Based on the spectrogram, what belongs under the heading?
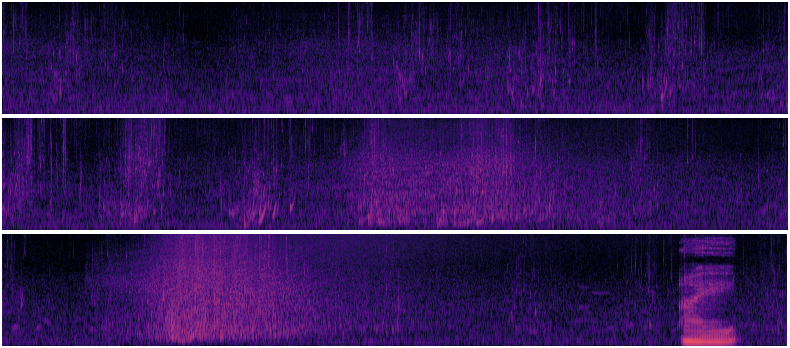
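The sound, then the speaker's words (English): Sea water laps and washes in irregular soft surges, swelling into a fuller rush of water before easing, with a brief louder knock right at the end. “I feel very attuned with the sea, and I thank you for that, because I live by the sea and I don't always tune into that feeling.”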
